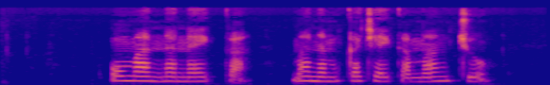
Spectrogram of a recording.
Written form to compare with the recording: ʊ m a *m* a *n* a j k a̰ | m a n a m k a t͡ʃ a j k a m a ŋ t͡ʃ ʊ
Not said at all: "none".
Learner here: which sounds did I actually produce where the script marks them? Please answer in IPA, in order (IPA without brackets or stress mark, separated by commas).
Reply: n, n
